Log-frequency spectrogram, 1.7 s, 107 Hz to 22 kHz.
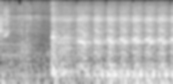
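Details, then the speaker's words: Opel 1.9 diesel, cold start in winter frost, pump and valve already replaced, Low Diesel Pressure fault: steady even cranking, never catches; rail pressure only about 60 bar versus 270 bar needed. "О, бачите, не запускається, не запускається."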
